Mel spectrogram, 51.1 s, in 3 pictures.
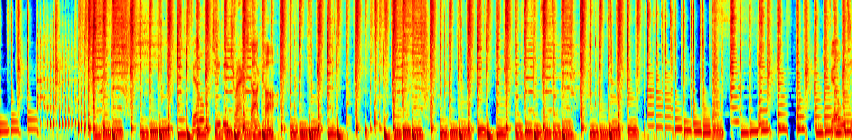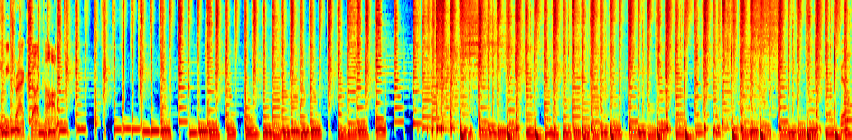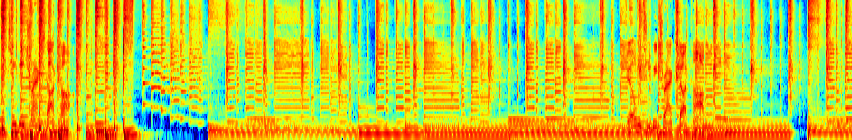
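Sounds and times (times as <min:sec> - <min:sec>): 
bossa hip hop: 0:00.2 - 0:13.1, 0:13.7 - 0:24.8, 0:25.3 - 0:51.0.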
